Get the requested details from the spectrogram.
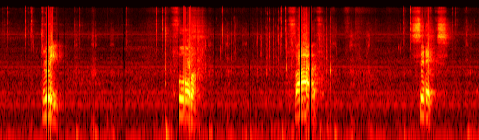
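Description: A mouse button clicks.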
